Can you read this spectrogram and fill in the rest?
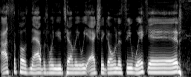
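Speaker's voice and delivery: loud, full-blast, fake put-on girl voice.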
